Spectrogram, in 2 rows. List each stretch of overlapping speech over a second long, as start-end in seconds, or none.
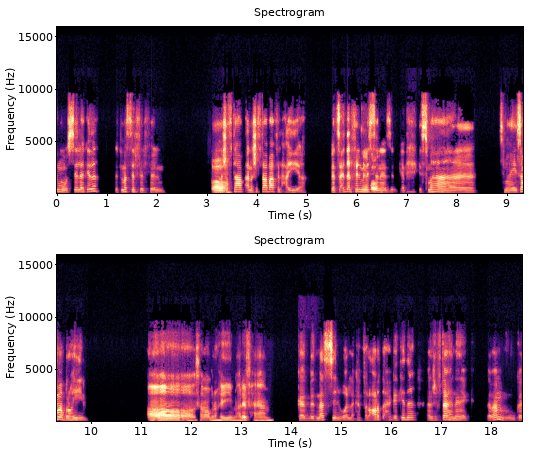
none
